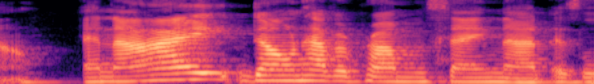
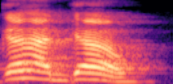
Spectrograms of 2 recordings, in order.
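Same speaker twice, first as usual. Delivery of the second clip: louder, higher prompt to start; brisk higher-pitched go-ahead; casting director cue; 4 semitones higher, 9 dB louder than usual. Acted. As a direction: cue them to go, voice up. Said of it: "and they're like".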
